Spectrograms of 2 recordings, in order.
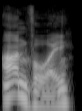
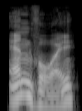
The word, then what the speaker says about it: envoy: The pronunciations envelope and envoy are pseudo-French. These words are thoroughly English and should be pronounced envoy and envelope.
